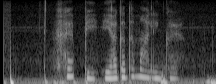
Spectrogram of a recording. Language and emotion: Russian, positive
